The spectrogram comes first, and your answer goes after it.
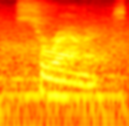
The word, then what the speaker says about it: Ceram-X: This is the Ceram-X. It's kind of a play on words. It's like ceramic coating, but it's Ceram-X. So you just pronounce it Ceram-X.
